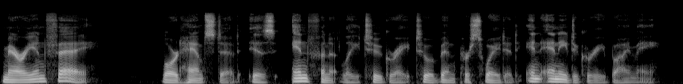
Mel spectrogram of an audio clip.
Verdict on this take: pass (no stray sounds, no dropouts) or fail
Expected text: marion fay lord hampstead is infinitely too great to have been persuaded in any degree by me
pass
